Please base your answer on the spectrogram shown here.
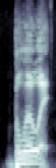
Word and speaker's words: Blewett: the Chicago Bears and it's not even like like blew it but it's spelled like weird like b-l-o-u-g-h-b-l-e-w-i-t-t like it is just blew it Chris blew it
